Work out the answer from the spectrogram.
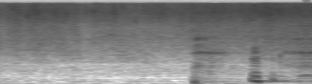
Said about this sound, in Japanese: お股とかお尻シャワーで流すよ。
